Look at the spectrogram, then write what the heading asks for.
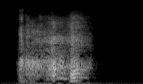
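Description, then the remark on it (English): One forceful nose blow during a radio show on air, a breathy honk lasting under a second, then quiet. Nobody speaks. “you did the radio show on Life is a Daring Adventure and kept blowing your nose on air”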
